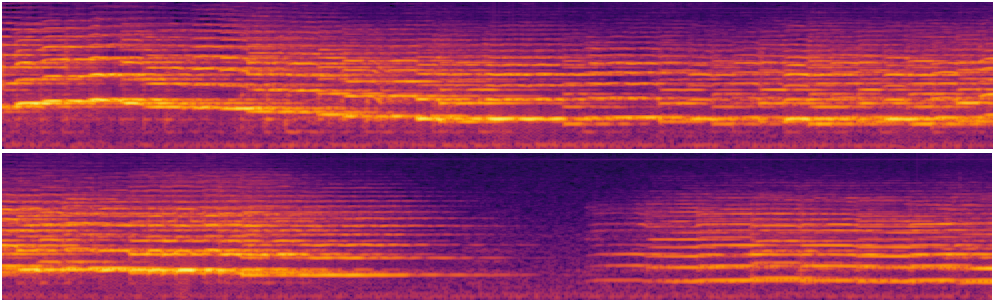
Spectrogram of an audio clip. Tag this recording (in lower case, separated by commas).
music, fiddle, musical instrument, bowed string instrument, classical music, playing violin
